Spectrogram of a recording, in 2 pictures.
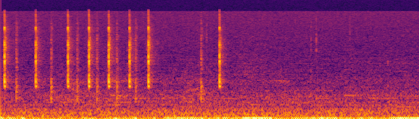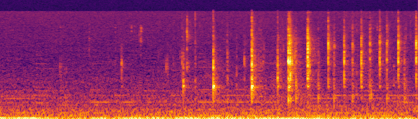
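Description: Chiptune game music plays softly.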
